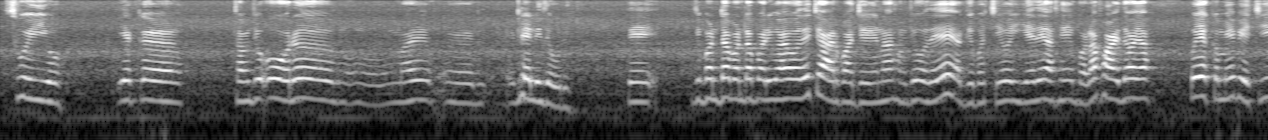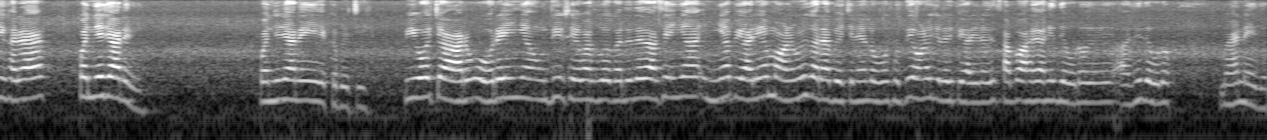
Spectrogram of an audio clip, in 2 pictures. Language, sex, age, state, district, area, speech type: Dogri, female, 45-60, Jammu and Kashmir, Reasi, rural, spontaneous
